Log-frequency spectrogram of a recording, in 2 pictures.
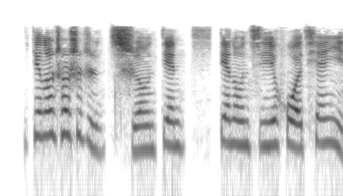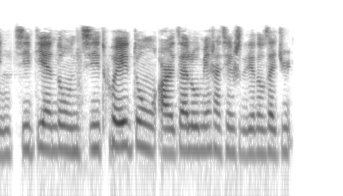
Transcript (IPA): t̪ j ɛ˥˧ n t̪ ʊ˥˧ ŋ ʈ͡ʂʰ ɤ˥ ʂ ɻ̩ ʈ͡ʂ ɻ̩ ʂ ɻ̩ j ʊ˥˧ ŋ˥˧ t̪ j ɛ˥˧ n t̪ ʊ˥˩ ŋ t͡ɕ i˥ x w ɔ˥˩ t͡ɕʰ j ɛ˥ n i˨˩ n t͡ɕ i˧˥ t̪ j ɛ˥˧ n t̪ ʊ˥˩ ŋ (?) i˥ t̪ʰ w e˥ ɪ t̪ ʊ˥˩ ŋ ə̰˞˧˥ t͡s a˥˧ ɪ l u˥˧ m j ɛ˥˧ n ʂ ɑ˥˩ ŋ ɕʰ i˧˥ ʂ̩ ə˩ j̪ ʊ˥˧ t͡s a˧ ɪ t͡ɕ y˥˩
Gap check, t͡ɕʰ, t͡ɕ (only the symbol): t͡ɕ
